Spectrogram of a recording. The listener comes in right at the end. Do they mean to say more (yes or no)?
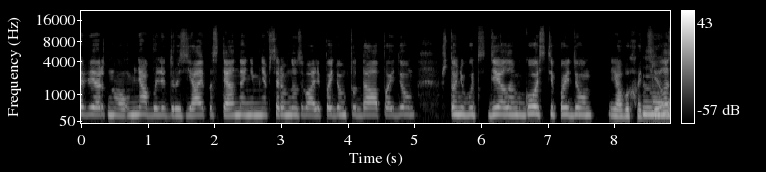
yes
